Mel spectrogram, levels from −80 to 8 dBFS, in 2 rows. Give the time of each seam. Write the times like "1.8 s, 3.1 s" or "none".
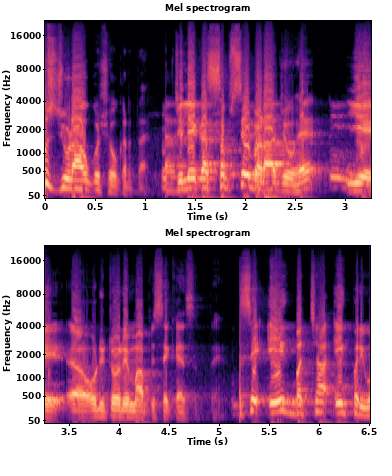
1.2 s, 5.3 s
